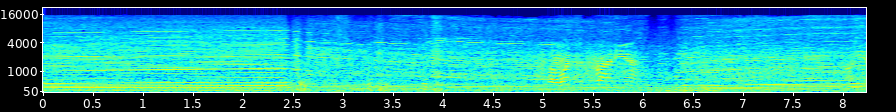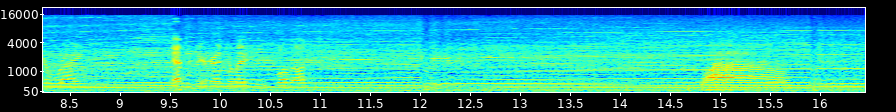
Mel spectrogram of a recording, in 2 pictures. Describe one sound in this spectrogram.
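A racing car engine roars steadily, rising in pitch as it speeds up and dropping as it shifts gears.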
